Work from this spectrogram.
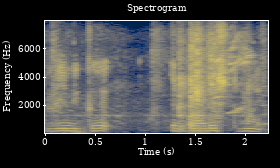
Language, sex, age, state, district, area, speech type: Malayalam, female, 30-45, Kerala, Malappuram, rural, spontaneous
